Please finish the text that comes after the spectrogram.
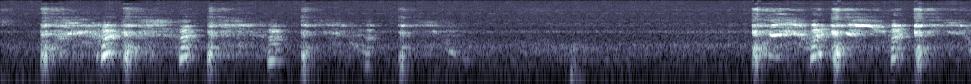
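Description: Repeated coughing bursts, close and fairly loud, come in two clusters separated by a quiet gap, with several sharp hacks in quick succession.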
